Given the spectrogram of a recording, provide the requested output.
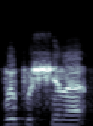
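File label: Speech Sound Russian; Common Player fired; DCS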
